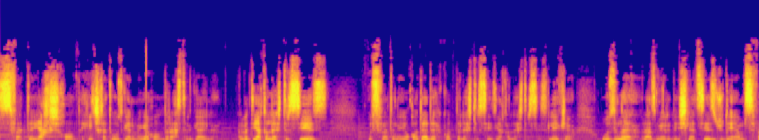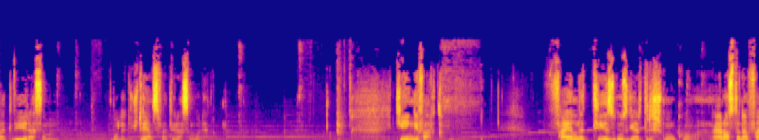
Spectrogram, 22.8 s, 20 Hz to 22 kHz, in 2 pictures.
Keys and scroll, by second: 16.3 Delete.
